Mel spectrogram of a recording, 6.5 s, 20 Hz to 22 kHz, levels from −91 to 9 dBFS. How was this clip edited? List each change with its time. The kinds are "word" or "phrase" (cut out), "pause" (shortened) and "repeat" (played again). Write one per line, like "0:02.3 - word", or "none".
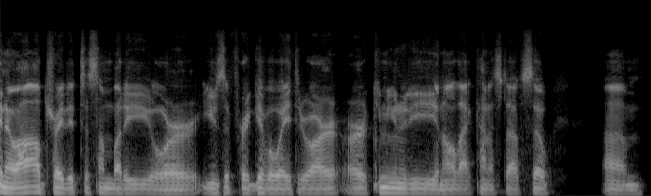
none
